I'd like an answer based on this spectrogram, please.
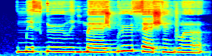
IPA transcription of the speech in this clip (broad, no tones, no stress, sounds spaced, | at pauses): m i θ ɠ ʉː β i ɡ m ɛː ʒ b ʉː θ ɛ ʃ ẽ ɡ β ə̃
